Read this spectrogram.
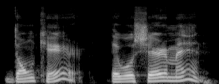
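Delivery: ordinary talk, nothing marked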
